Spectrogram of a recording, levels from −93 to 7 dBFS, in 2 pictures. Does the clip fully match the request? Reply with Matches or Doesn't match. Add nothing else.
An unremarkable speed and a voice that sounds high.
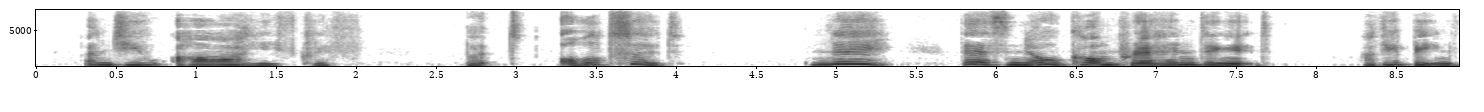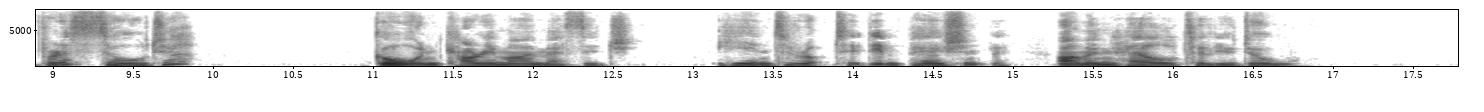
Doesn't match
